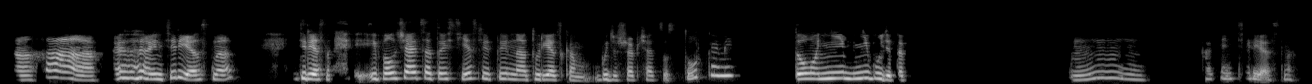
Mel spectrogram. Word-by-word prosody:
Ага, 210 -1 +1
э 290 0 +3
интересно. 235 -1 +1 0.6
Интересно. 240 -4 +5 0.2
И 405 - -3
получается 275 +2 +3
то 260 - -2
есть, 260 0 -5
если 265 +1 0
ты 260 +1 -4
на 220 -3 0
турецком 210 -5 -1
будешь 210 -3 -5
общаться 205 0 -6
с - - -20
турками 410 +4 0 0.6
то 255 +1 +5
не 275 +2 +3
не 275 +2 +2
будет 260 -7 +2
так 200 -1 -4 1.6
М, 240 0 -7 0.5
как 250 -1 -15
интересно. 265 -4 -8
255 Hz, 110 wpm, -22 LUFS, 220-280 Hz, 1.6 s, Интересно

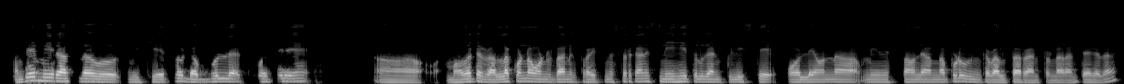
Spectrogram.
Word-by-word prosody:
అంటే 120 +10 +2
మీరసలు, 140 -4 +5 0.4
మీ 110 - -4
చేతిలో 115 +5 0
డబ్బులు 125 +4 +1
లేకపోతే, 130 +1 -2 1.0
ఆహ్, 100 -1 -2 0.4
మొదట 125 +5 +3
వెళ్ళకుండా 135 +4 +3
ఉండటానికి 120 -1 0
ప్రయత్నిస్తారు. 115 +4 -4
కానీ 135 0 -1
స్నేహితులు 125 0 -2
గాని 115 -3 -1
పిలిస్తే, 115 0 -3 0.3
వాళ్ళేమన్నా 115 +1 0 0.3
మేమిస్తాంలే 110 +1 -3
అన్నప్పుడు, 115 +6 -1
ఇంక 105 - -8
వెళ్తారంటున్నారు. 100 -2 -1
అంతే 105 - -3
గదా! 95 - -4
115 Hz, 115 wpm, -23 LUFS, 110-130 Hz, 1.0 s, మీరసలు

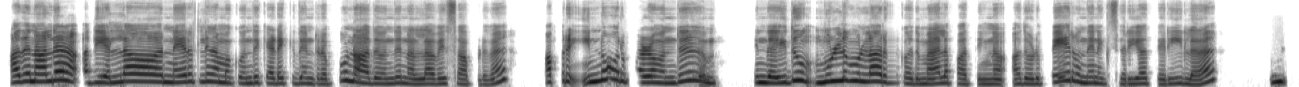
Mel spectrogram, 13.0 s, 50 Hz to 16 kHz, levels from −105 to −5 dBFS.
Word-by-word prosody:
அதனால, 305 +2 +4 0.3
அது 250 +1 -6
எல்லா 295 +4 +3 0.4
நேரத்திலேயும் 290 +1 0
நமக்கு 245 -2 -3
வந்து 245 +2 -3
கெடைக்குதுன்றப்போ, 220 - -5
நா - - +4
அத 220 - -6
வந்து 220 +3 -4
நல்லாவே 205 +1 -2
சாப்பிடுவேன். 195 - -5 0.5
அப்புறம் 310 +2 -3
இன்னொரு 355 +1 +3
பழம் 260 -1 +3
வந்து, 260 +7 0 0.7
இந்த 255 -1 +5
இது 345 +6 +2 0.3
முள்ளு 330 +4 +6
முள்ளா 310 -1 +4
இருக்கும் 235 -4 -6
அது 205 - -5
மேல 225 +3 +1
பார்த்தீங்கன்னா, 200 0 -5 0.2
அதோட 210 0 -3 0.2
பெயர் 345 +2 +2
வந்து 245 -1 -1
எனக்கு 215 -2 -7
சரியா 215 +2 -3
தெரில. 210 0 -4 0.8
ம். 295 - +3
240 Hz, 145 wpm, -23 LUFS, 210-300 Hz, 0.8 s, முள்ளு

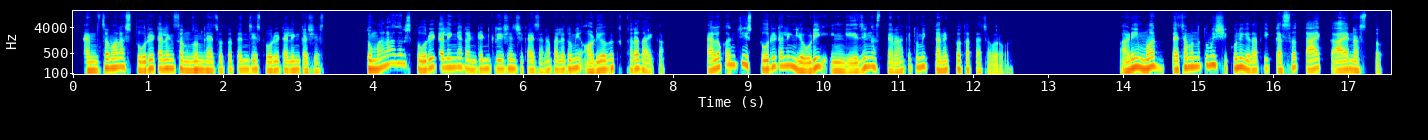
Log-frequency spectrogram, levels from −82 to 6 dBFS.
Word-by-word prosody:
त्यांचं 130 +5 +1
मला 170 +2 +3
स्टोरीटेलिंग 150 +1 +1
समजून 130 -1 +2
घ्यायचं 125 0 -1
होतं. 135 +2 -6
त्यांची 140 +1 -2
स्टोरीटेलिंग 130 0 -1
कशी 120 0 -3
असते. 110 - -10 0.5
तुम्हाला 160 +10 +2
जर 225 -1 -2
स्टोरीटेलिंग 165 +3 +1
या 175 - -1
कंटेंट 145 0 -2
क्रिएशन 145 +1 -1
शिकायचं 130 -4 -4
ना, 130 - -4
पहिले 140 0 0
तुम्ही 155 +2 +1
ऑडिओबुक्स 135 +6 +1
खरंच 145 +1 +1
ऐका. 110 -5 -4 0.6
त्या 130 - +2
लोकांची 200 +6 +1
स्टोरीटेलिंग 180 +4 +1
एवढी 125 +8 +4
एंगेजिंग 120 +8 +1
असते 140 -8 -4
ना, 110 +3 -2
की - - -5
तुम्ही 175 +1 -1
कनेक्ट 135 +1 0
होतात 135 -1 0
त्याच्याबरोबर. 110 +3 -7 1.5
आणि 135 +8 +5
मग 165 +2 +4
त्याच्यामधून 165 +6 +2
तुम्ही 200 +1 +4
शिकूनही 160 -1 +1
घेतात, 130 -2 +1
की 155 - -7
कसं 135 +6 -1
काय, 135 +2 +3 0.2
काय 130 +2 +3
नसतं 130 -4 -3
140 Hz, 155 wpm, -23 LUFS, 130-165 Hz, 1.5 s, आणि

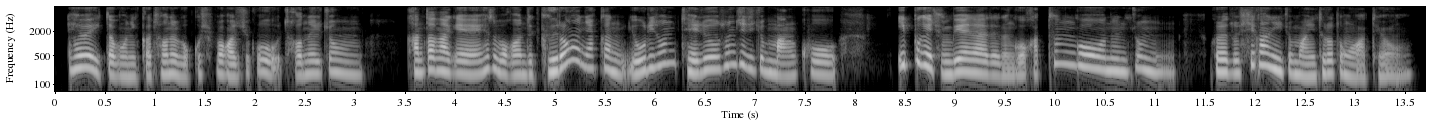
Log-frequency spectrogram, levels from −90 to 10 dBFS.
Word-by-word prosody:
해외에 250 +2 +5
있다 175 -5 0
보니까 155 -2 -3
전을 175 +1 0
먹고 160 - -7
싶어 175 0 -2
가지고 165 +4 -1
전을 180 +2 -2
좀 185 -3 -5 0.4
간단하게 195 -4 +2
해서 235 +1 -2
먹었는데 175 -1 0
그런 275 - +3
약간 235 -7 -2
요리 210 +7 +2
손 325 +3 -3
재료 215 +4 +2
손질이 290 -2 -3
좀 220 -2 -2
많고 170 +1 -2 0.6
이쁘게 300 -2 +3
준비해 200 +2 +3
놔야 190 -2 +3
되는 165 - -3
거 85 - -1
같은 315 - -6
거는 230 -7 +3
좀 200 -4 -3 0.4
그래도 200 -2 +2
시간이 280 -1 +3
좀 185 -2 -3
많이 160 -2 0
들었던 180 0 -1
것 - - -3
같아요. 80 - -6
195 Hz, 335 characters per minute, -23 LUFS, 175-235 Hz, 0.6 s, 해외에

